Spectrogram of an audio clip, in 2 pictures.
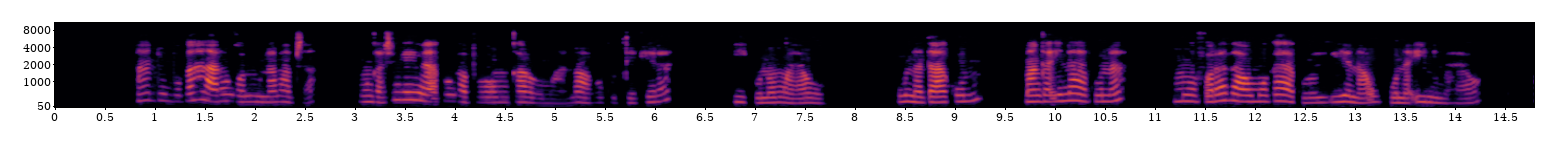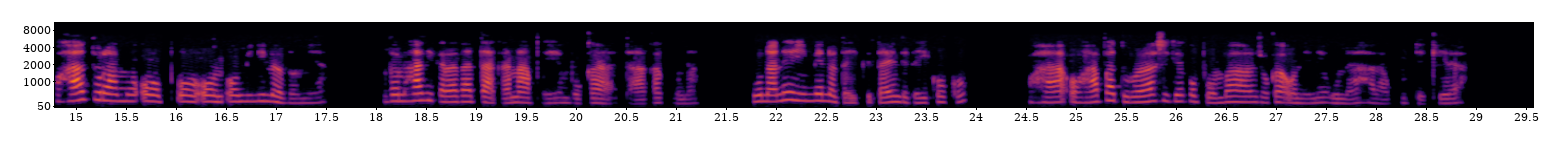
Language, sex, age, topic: Oshiwambo, female, 25-35, agriculture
